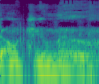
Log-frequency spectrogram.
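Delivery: play-acted harsh, stern, no-nonsense voice. Dog owner showing how they command their dog to stay put; harsh voice. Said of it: "give him a, a harsh voice".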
